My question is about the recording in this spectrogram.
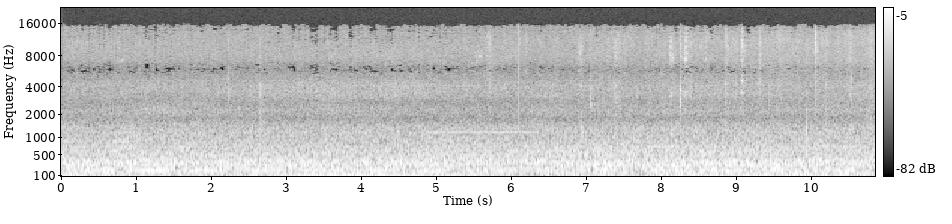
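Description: Steady low mechanical hum of distant engines or machinery across the harbour, with an even outdoor background.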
